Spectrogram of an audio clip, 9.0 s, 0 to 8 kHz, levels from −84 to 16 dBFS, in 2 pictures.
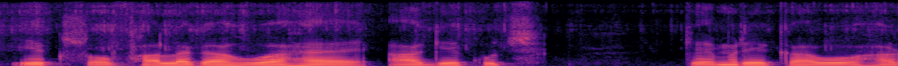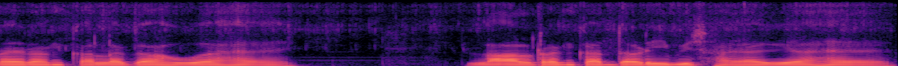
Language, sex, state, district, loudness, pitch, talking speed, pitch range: Hindi, male, Maharashtra, Chandrapur, -17 LUFS, 115 Hz, 145 wpm, 110-115 Hz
